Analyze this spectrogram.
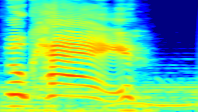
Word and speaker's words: Bouquet: Bouquet. It's pronounced bouquet. It's like literally bucket.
